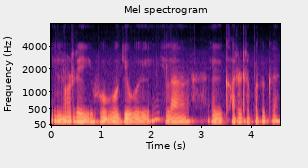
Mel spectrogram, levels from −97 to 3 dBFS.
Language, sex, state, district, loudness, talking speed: Kannada, male, Karnataka, Belgaum, -20 LUFS, 105 wpm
